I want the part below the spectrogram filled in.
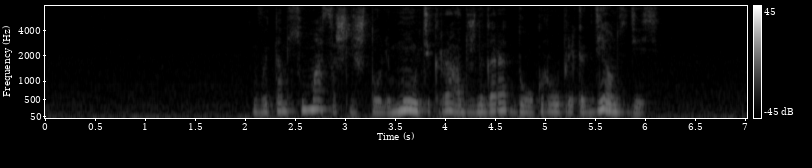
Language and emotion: Russian, angry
